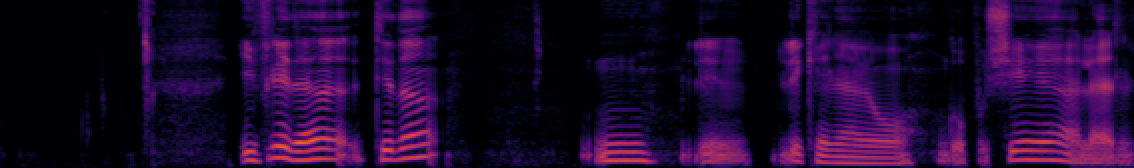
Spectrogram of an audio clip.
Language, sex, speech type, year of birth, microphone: Norwegian, male, spontaneous, 1985, Shure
